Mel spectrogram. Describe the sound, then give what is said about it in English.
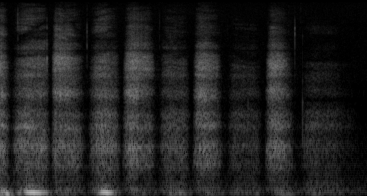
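Heavy panting from a person out of breath after running during a game of tag, a rapid run of loud, rasping breaths in and out at an even rhythm before trailing off, voiced as a demonstration of the panting. “suddenly I find myself out of breath. I'm going,”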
